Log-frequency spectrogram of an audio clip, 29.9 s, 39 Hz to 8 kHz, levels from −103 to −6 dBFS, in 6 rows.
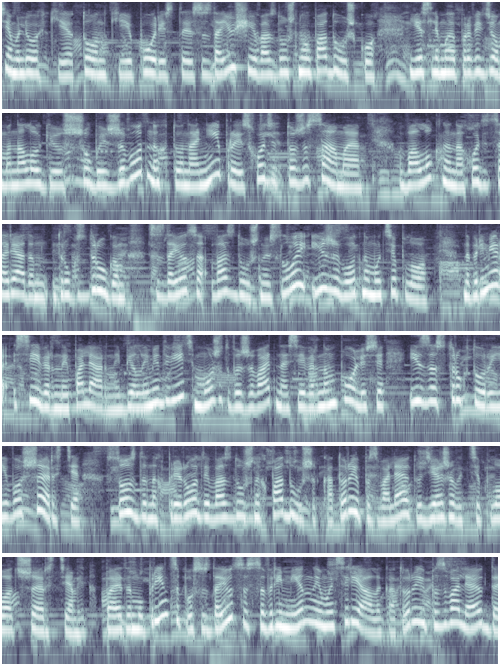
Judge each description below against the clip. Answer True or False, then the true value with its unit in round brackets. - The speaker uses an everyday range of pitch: True (3.5 semitones)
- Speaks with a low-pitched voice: False (235 Hz)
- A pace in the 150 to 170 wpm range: False (130 wpm)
